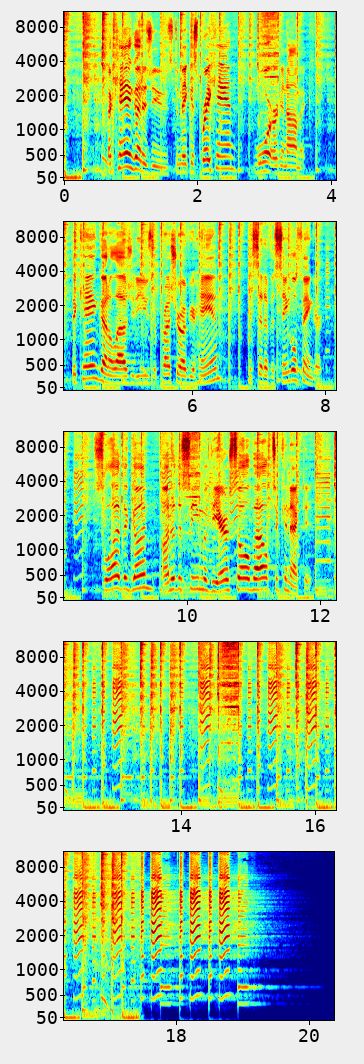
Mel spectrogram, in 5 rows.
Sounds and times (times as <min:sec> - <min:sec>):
Music: 0:00.0 - 0:20.2
Speech: 0:00.6 - 0:08.0, 0:08.6 - 0:11.9.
